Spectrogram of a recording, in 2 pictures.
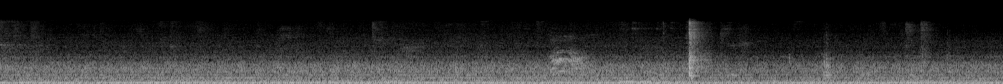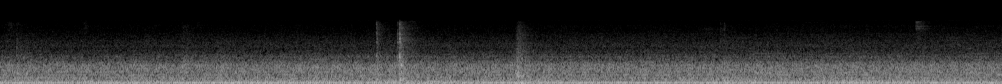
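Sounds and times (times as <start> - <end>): diesel railcar rumble: 0.0 - 20.0.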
